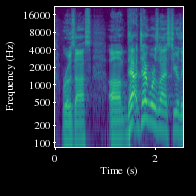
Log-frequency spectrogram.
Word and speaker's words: Rosas: I think that's how you say his name, Rosas.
